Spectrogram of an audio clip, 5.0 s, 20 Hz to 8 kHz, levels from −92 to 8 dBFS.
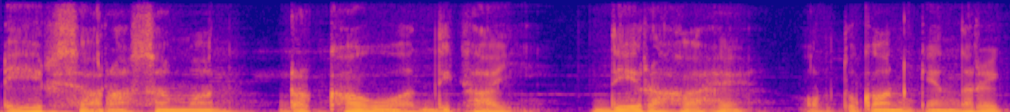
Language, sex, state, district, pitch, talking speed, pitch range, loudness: Hindi, male, Chhattisgarh, Sukma, 115 Hz, 180 wpm, 110-120 Hz, -19 LUFS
